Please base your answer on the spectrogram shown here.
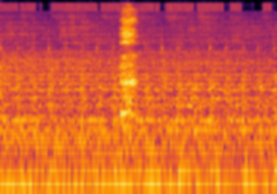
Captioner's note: sobs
